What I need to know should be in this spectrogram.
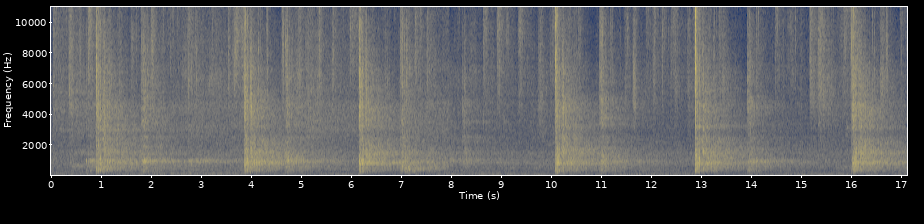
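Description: Tennis balls are struck hard with rackets, echoing in a large hall.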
